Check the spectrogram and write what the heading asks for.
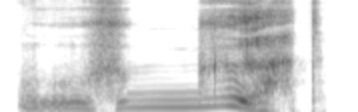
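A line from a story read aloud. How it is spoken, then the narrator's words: Startled exclamation. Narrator (Russian): воскликнул Петя, когда ему на глаза попался замерший Фадеев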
